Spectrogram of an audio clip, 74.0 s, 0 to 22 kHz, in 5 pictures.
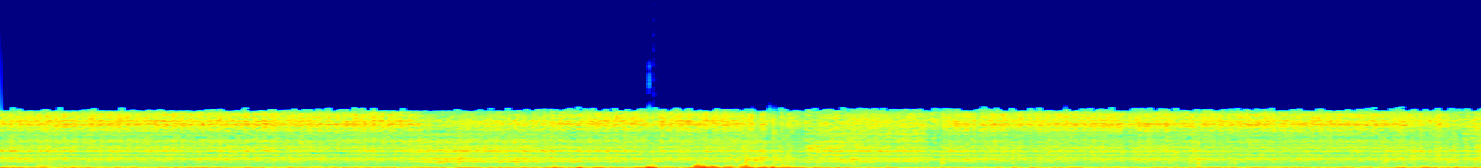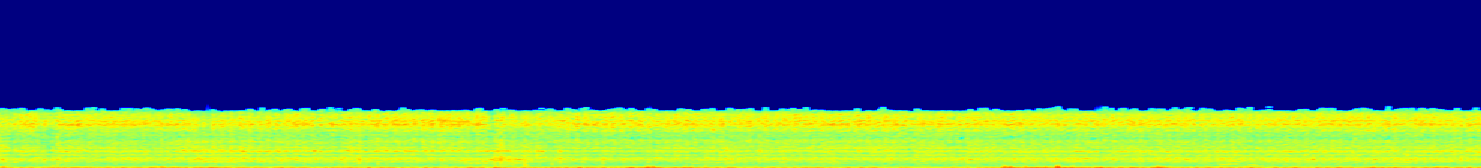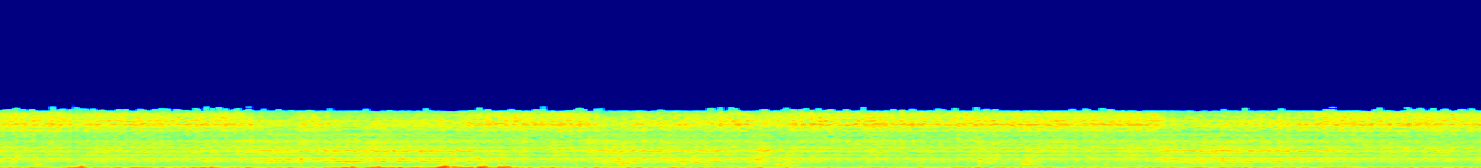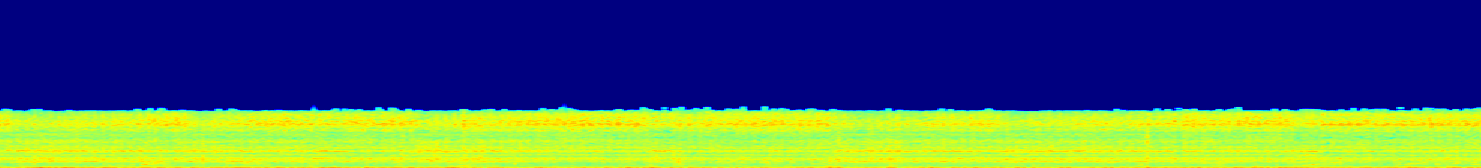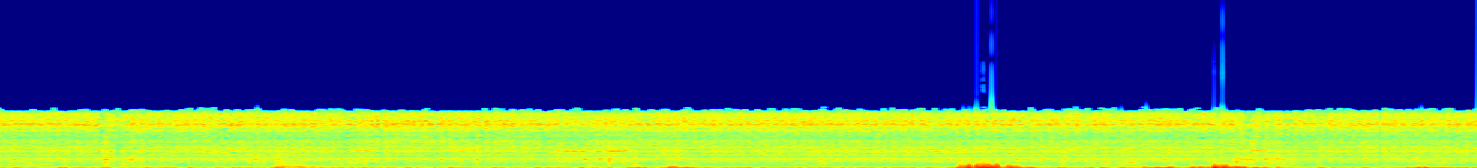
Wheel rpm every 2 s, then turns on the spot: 120, 120, 110, 120, 120, 120, 120, 110, 110, 110, 110, 110, 110, 110, 110, 110, 120, 110, 110, 110, 110, 110, 110, 110, 110, 120, 110, 110, 110, 110, 110, 120, 110, 110, 110, 110, 110.
none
